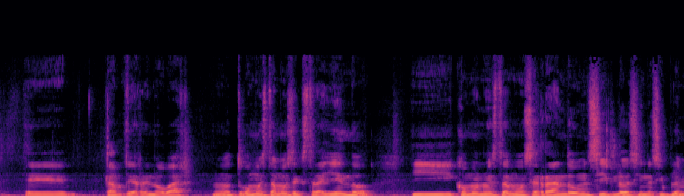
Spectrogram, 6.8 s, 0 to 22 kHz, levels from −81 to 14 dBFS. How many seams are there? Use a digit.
1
